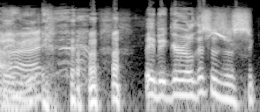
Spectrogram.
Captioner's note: laughing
